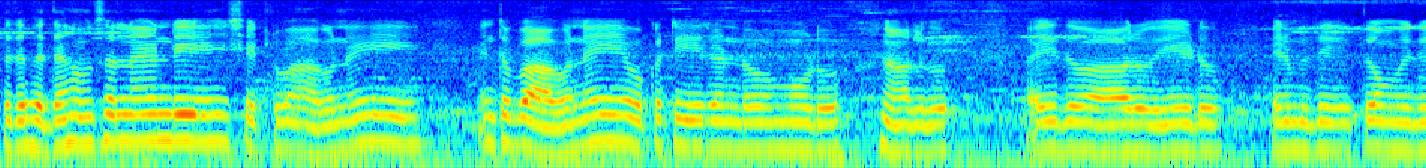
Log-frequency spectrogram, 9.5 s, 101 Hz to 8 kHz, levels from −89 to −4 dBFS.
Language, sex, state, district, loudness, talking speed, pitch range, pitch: Telugu, female, Andhra Pradesh, Guntur, -33 LUFS, 105 wpm, 160-190 Hz, 170 Hz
